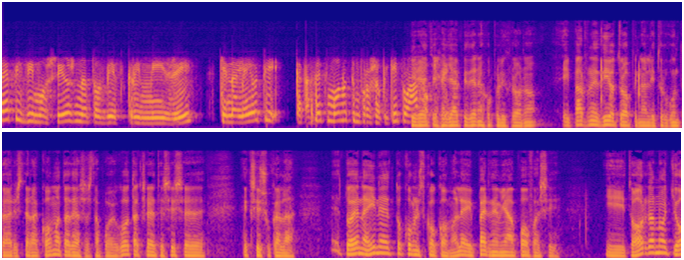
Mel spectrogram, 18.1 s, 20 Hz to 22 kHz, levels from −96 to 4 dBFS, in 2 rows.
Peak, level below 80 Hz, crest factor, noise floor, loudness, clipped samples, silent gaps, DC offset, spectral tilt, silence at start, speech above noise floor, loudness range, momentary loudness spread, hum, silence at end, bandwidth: 0 dBFS; -48 dBFS; 18 dB; -52 dBFS; -18 LUFS; under 0.1%; none; under 0.1%; -5.5 dB/octave; 0 s; 34 dB; 3 LU; 8 LU; none; 0 s; 12 kHz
